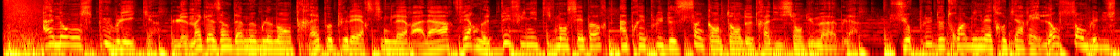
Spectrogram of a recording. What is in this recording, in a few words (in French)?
FR; Französischer Werbesprecher; french voice-over talent male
